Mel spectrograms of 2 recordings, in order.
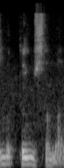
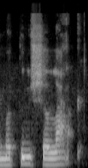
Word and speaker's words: Methuselah: Oh, that's Methuselah, right? It's really Methushalach, right?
